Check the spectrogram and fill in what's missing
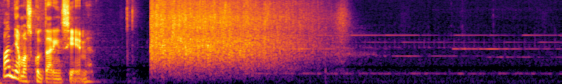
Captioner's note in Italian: Applauso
